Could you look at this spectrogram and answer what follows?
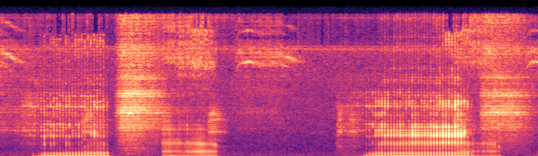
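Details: Loud rattling snores on the in-breath with a shorter snort between them, quiet room, in a snore-off. Snoring.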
